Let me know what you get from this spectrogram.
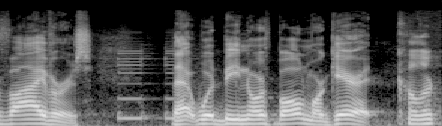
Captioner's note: buzzing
